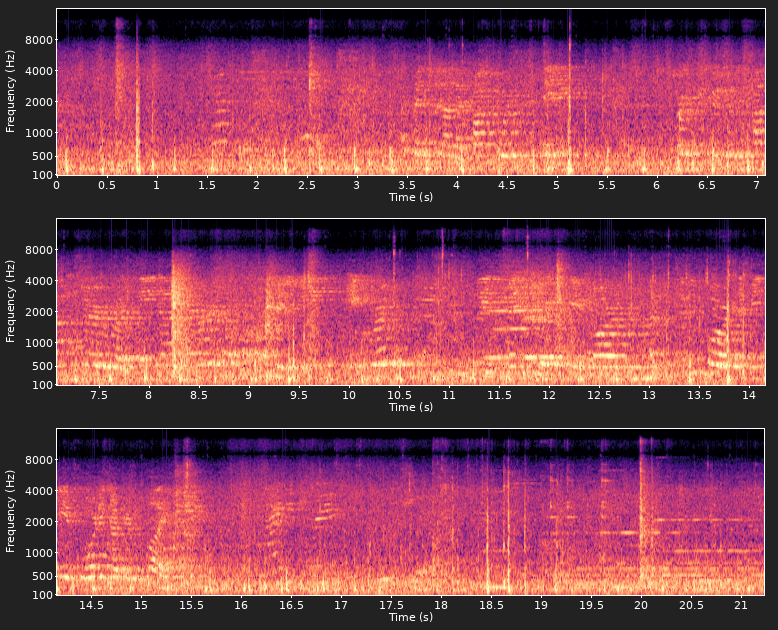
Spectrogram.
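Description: Voices murmur faintly in a large echoing hall.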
